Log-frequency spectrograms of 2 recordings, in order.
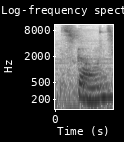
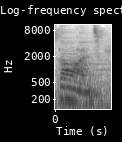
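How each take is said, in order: First: The vowel does not sound like lawn. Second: The vowel sounds like the vowel in lawn. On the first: This is how it is said in the US. The speaker calls it wrong. "We pronounce it scones here in the U S" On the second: This is the original pronunciation. The speaker calls it right. "it's actually pronounced scones. Think of your lawn outside"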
